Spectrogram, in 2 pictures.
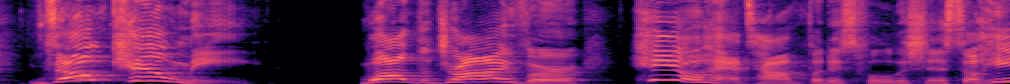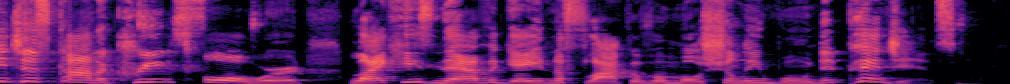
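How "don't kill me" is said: put-on, high screaming cry. Retelling what a woman blocking a truck's path screamed, mock screaming.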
